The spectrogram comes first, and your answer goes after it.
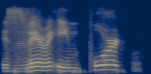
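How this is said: The T in important is dropped. "American important"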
